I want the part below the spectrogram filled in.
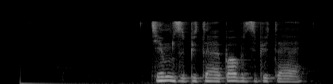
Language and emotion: Russian, neutral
